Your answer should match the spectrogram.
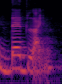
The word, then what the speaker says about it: deadline: pronuncia em polonês Ok deadline então Dead Olha que a pronúncia também é mais próxima do inglês do que do que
